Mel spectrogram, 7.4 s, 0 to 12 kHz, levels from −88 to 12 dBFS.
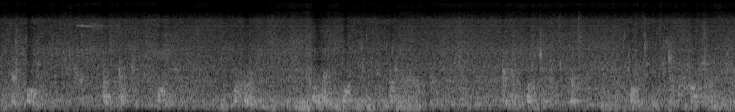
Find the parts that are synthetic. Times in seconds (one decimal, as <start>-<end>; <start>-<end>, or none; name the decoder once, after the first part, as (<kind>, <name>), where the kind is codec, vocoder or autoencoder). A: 0.9-3.5 (autoencoder, DAC-VAE); 4.0-6.2; 6.7-7.4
